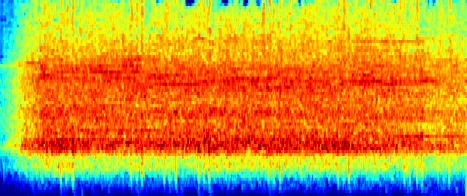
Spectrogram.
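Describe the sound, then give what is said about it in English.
A stadium crowd at a national championship football game roars as the president comes out onto the field. The noise swells quickly at the start, then holds as a loud, continuous wash of cheering. “El Presidente was there, and when he came out onto the field, the crowd erupted.”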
